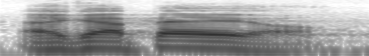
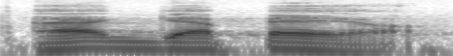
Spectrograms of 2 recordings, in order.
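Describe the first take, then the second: First: Said in the usual way. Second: "Agapeo" with a playful Italian accent. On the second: Shown as a demonstration. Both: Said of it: "Italian accent".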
